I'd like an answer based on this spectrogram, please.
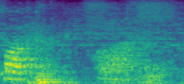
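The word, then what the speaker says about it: факт: Just don't forget T at the end. F, A, K, T. Let's say fact.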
